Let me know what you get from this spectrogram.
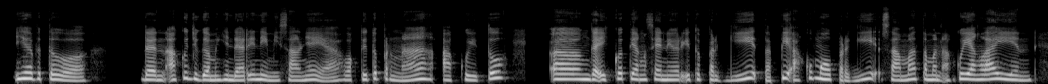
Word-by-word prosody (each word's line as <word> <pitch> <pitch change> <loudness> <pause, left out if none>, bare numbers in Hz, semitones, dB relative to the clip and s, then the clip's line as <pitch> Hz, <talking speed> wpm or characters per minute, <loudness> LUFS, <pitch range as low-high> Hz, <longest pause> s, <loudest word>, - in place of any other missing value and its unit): Iya 270 +1 +6
betul, 195 -10 -1 0.5
dan 215 -2 +1
aku 230 +6 -1
juga 235 -6 +2
menghindari 205 +2 +1
nih. 225 - +3
Misalnya 190 +2 -2
ya, 165 -6 -4
waktu 205 +2 -3
itu 270 - -1
pernah 235 +1 -1
aku 200 +1 -3
itu, 270 +11 0 0.5
eee, 240 -1 +5
nggak 225 -2 +4
ikut 260 +3 -1
yang 225 -2 +1
senior 210 -3 0
itu 220 +3 -5
pergi 210 - -2
tapi 170 - -3
aku 200 +8 -6
mau 235 -3 +5
pergi 195 +6 -3
sama 220 +4 -1
temen 215 -4 0
aku 220 +7 -3
yang 230 - +3
lain. 230 -4 +2
220 Hz, 170 wpm, -20 LUFS, 195-240 Hz, 0.5 s, Iya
